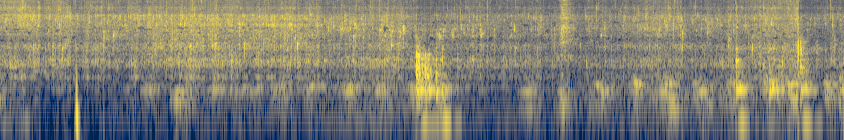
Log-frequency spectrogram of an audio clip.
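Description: Chopped onion hits hot oil already crackling with mustard seeds and cumin, giving a loud, steady sizzle and spatter with a few sharp pops and stirring scrapes near the pan.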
